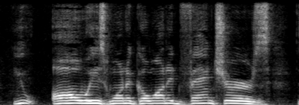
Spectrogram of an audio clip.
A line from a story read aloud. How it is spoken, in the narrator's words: Zed said with a groan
